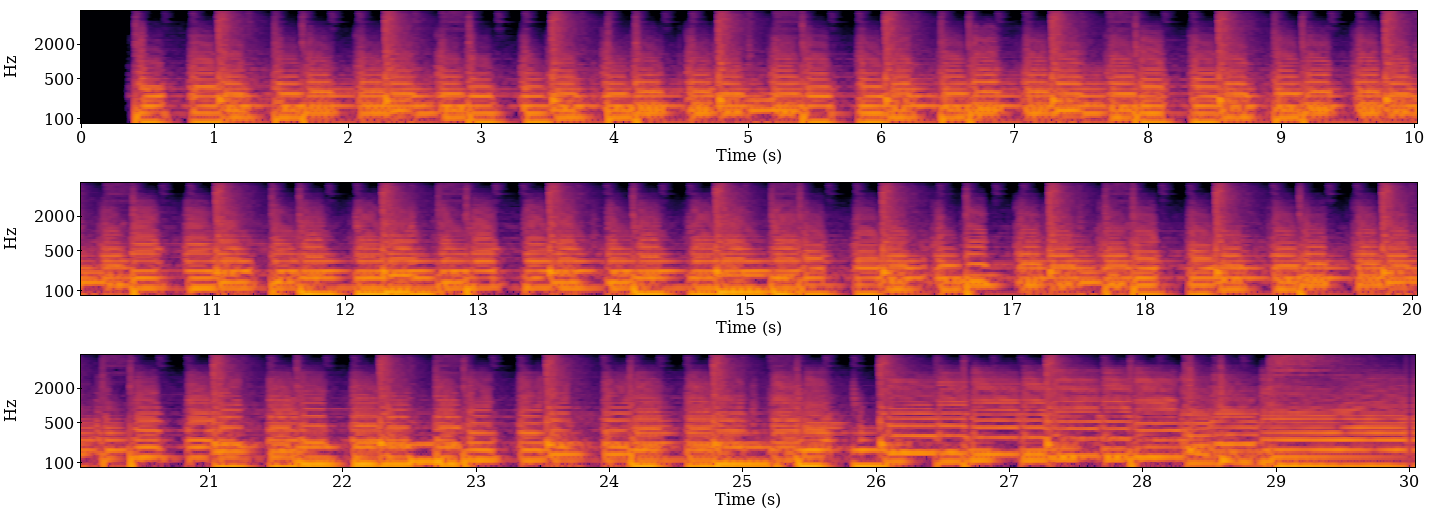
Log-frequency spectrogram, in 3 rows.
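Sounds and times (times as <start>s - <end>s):
blues shuffle: 0.4s - 30.0s.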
